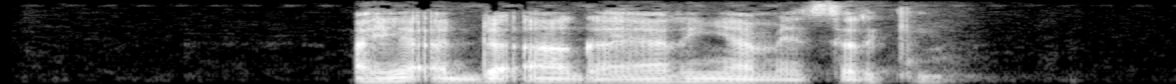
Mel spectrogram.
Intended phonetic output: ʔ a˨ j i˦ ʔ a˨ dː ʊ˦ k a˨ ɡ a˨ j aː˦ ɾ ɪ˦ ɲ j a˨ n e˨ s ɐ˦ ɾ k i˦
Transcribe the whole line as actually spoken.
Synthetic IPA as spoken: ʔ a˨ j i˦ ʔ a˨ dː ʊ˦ ʔ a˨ ɡ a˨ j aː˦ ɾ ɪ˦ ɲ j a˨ m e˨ s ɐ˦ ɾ k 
